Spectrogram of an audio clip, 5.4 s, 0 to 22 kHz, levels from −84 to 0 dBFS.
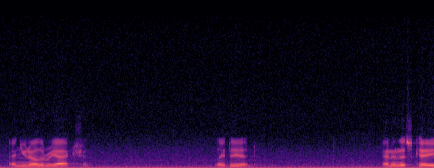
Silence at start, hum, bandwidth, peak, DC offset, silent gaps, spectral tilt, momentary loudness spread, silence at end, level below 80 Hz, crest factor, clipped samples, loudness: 0 s; 60 Hz at -50 dBFS; over 20 kHz; -16 dBFS; under 0.1%; none; -6 dB/octave; 16 LU; 0 s; -44 dBFS; 20 dB; under 0.1%; -35 LUFS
